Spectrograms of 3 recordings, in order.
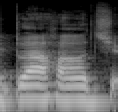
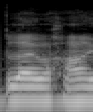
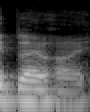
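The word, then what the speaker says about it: Blåhaj: that uh I say blo high which is the the the important thing is the the J uh makes a i sound in Swedish uh not a j or a y or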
